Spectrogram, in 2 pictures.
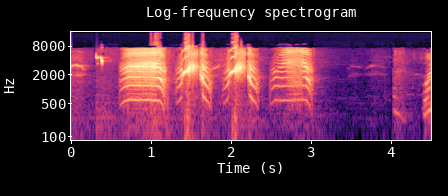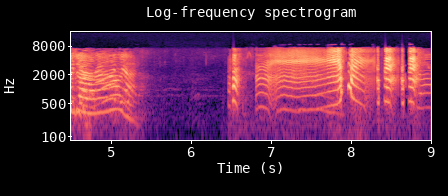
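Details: Common myna talking: loud nasal, harmonic-rich phrases in quick bursts, some rising and sweeping, grouped into three runs split by short silences, with no other clear sounds.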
